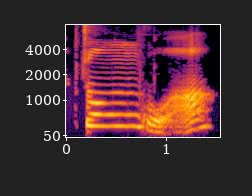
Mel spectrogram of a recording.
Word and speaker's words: 中国: 中国中国 선생님 발음 한번 들어보세요.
